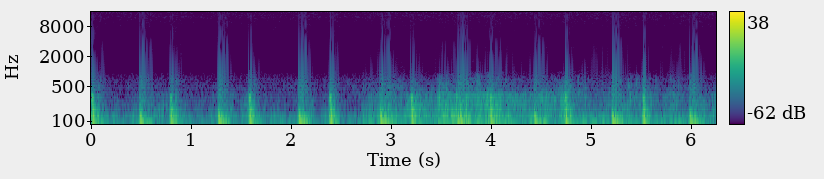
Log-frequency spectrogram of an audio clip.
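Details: Male heart auscultation, self-recorded partly sitting at a desk and partly lying in bed: steady lub-dub at about 75 a minute, regular rhythm; normal heart sounds.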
